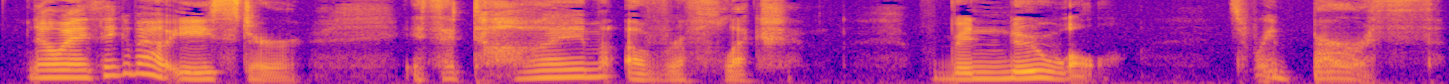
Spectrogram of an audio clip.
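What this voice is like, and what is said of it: Deep, congested allergy-affected voice. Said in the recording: “people are allergic to Missouri... this is what happens when they do... my deep, sexy voice”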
